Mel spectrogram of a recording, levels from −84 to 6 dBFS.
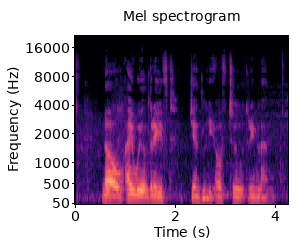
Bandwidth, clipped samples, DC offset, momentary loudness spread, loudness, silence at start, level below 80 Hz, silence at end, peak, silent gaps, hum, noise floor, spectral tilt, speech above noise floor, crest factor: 14 kHz; under 0.1%; under 0.1%; 16 LU; -21 LUFS; 0.05 s; -62 dBFS; 0.3 s; -2 dBFS; none; none; -49 dBFS; -6.5 dB/octave; 29 dB; 18 dB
